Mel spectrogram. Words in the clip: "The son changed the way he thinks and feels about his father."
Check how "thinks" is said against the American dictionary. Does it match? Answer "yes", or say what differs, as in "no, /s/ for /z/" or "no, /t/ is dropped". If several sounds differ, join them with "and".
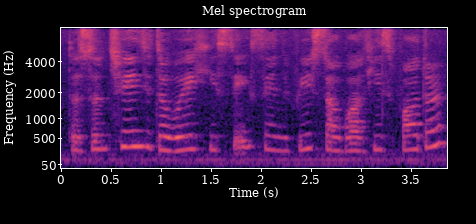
no, /s/ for /θ/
